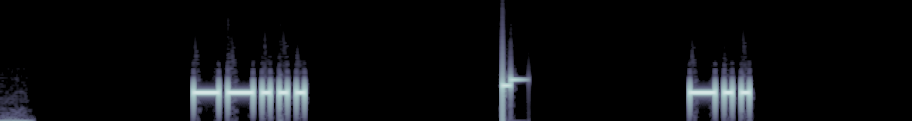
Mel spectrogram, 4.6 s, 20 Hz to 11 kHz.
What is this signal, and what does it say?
Morse code, heard as a keyed tone, about 27 wpm, 700 Hz. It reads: 7 D
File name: Single-Letter-Number-28wpm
